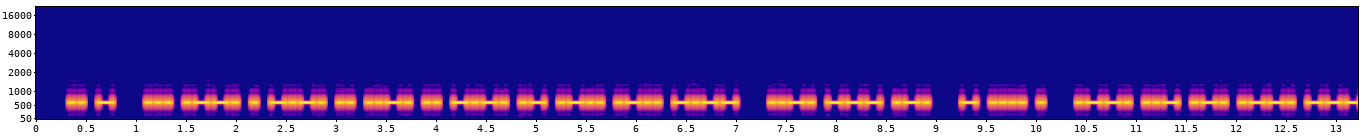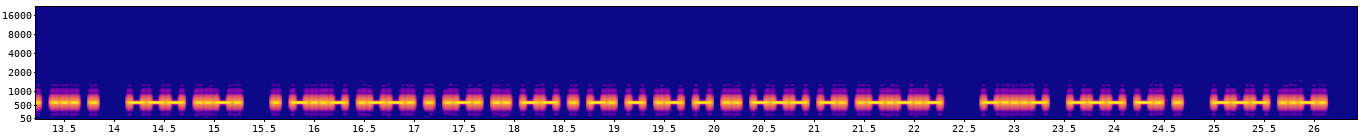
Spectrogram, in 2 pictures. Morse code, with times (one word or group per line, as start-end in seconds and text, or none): 0.3-0.8 IT
1.1-7.0 SPECIFICALLY
7.3-8.9 FOR
9.3-10.1 THE
10.4-13.8 PURPOSE
14.2-15.3 OF
15.6-22.3 EXPERIMENTATION.
22.7-23.3 <BT>
23.6-24.7 ONE
25.0-26.1 OF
